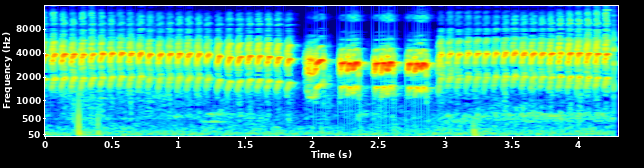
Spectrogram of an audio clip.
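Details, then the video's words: Long-tailed shrike in full, lively song: a fast, buzzy rattling trill with a doubled tone, broken midway by four louder, harsher chattering notes before the rapid rattle resumes. "cendet gacor isiannya mewah banget"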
